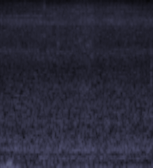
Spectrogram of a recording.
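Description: Honey bees buzz around an open hive during a brood inspection, a faint, steady insect hum with no voices over it.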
